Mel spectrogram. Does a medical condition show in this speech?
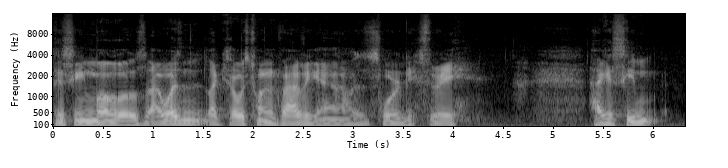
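Yes: Parkinson's disease; young-onset, LRRK2 hereditary, diagnosed at 38, right hand weakness, freezing, medication 5 years, deep brain stimulator; medication plus deep brain stimulation, adjustable if dyskinesias, daily exercise, Peloton bike.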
